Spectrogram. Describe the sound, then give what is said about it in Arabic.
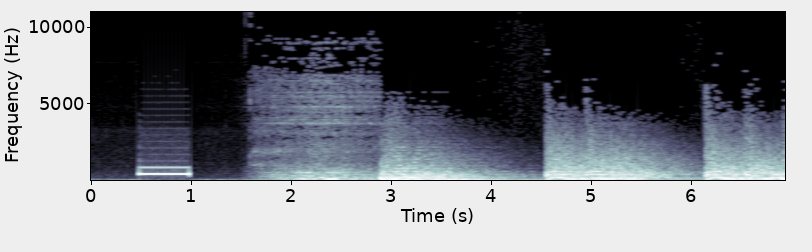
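Telephone busy signal after a call-in line cut off: a single short, steady tone early on, followed by long stretches of loud, harsh line noise. “الخط قطع.”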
